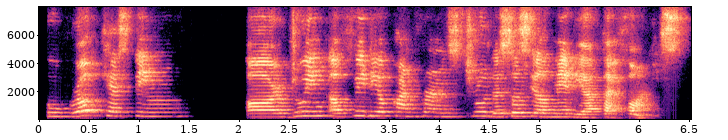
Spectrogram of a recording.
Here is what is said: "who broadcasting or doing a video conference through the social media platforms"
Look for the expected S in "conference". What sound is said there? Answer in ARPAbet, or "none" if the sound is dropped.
S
